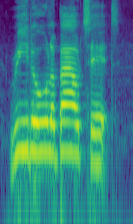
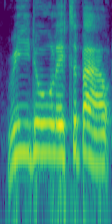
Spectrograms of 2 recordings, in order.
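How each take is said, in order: First: High, slow, loud street cry; newspaper seller shout. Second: High, loud street cry; newspaper seller shout. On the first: Newspaper seller crying the right words, high and slow. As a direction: cry it out slowly to passers-by. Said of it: "instead of shouting". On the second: Newspaper seller calling out, high and loud. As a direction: call it out to the street. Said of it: "shouted the newspaper sellers". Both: A narrator's reading.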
